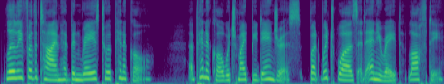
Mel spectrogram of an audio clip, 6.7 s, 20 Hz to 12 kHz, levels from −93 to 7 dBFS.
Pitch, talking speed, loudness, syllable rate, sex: 230 Hz, 200 wpm, -21 LUFS, 5.5 syllables/s, female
